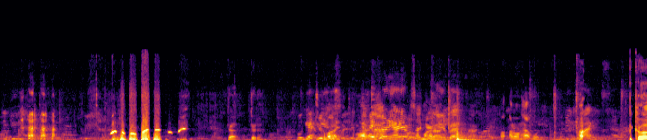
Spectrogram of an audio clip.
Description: A woman laughs followed by whistling, people talk in the distance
